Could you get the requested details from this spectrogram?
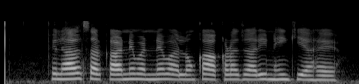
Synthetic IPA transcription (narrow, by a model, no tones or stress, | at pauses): fɪlɦaːlsɐɾkaːɾnebɐnːeʋaːlõkaəkɽad͡ʒaːɾinɐɦĩkijaɦɛː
